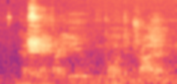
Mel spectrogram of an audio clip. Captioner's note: voiceover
